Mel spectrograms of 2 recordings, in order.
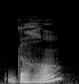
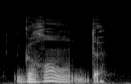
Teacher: Okay, so we've got a little bit the same situation here as we had previously with français and française, because we don't pronounce the final S in français, and it's exactly the same thing. This final D is not pronounced.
